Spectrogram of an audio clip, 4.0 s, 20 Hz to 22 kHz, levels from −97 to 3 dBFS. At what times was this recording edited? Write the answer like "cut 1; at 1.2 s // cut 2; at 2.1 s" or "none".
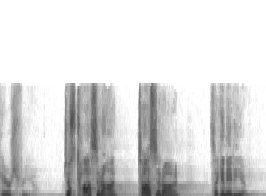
cut 1; at 0.9 s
